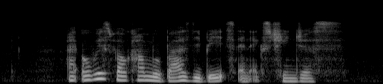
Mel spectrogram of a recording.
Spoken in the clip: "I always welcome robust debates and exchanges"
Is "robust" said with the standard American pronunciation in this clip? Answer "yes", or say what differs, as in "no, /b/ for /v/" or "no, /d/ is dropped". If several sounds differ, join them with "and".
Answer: no, /w/ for /ɹ/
